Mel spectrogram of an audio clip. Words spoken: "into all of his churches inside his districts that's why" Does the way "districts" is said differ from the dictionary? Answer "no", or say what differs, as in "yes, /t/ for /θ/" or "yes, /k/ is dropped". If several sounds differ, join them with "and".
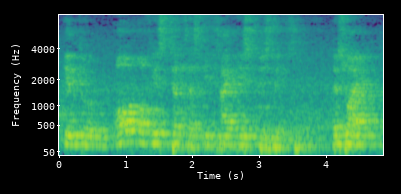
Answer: yes, /ɹ/ is dropped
